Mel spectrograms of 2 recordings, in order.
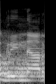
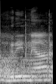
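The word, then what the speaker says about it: Grignard: तो ग्रीनियर नाम का साइंटिस्ट है जिसको GRI ग्रिग्नार्ड, इसका जो प्रोनाउंसिएशन है वो ग्रिग्नार्ड रिएजेंट।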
